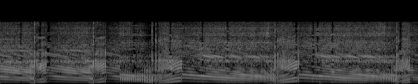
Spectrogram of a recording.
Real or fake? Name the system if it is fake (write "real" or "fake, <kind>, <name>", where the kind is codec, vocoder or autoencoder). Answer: real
